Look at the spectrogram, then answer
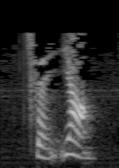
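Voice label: "怎样", Mandarin Chinese; chinese-flashcards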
